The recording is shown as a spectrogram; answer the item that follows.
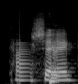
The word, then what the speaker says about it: Caché: And I completely said that wrong because it's supposed to be French. – Oh, C-A-C-H-E-E. – Caché. – Caché. Well, it's C-A-C-H-E with a little thing on top.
